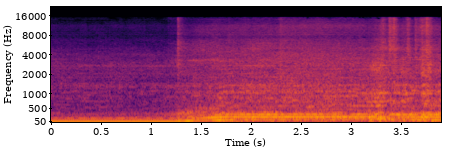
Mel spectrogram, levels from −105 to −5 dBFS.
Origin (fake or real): fake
